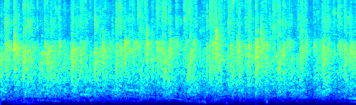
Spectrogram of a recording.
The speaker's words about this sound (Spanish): Si puedes aplaudirlo y decirle, gracias por tanto amor.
